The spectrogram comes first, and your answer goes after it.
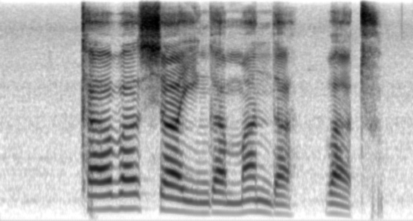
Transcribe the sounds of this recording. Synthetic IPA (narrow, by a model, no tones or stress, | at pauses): kʰaβaʃajiŋɡamand̪a | βaːtʰu̥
